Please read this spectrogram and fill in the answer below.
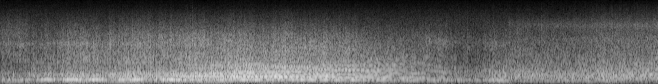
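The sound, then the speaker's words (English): Propeller engines of Flying Tigers fighter planes taking off at night: a droning roar that swells and climbs in pitch, then eases to a lower, steadier rumble toward the end. “They watch the planes take off into the darkness.”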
